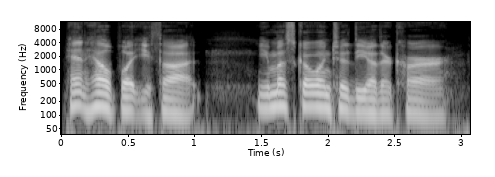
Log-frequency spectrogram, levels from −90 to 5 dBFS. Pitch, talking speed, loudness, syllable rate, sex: 125 Hz, 215 wpm, -18 LUFS, 5.7 syllables/s, male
